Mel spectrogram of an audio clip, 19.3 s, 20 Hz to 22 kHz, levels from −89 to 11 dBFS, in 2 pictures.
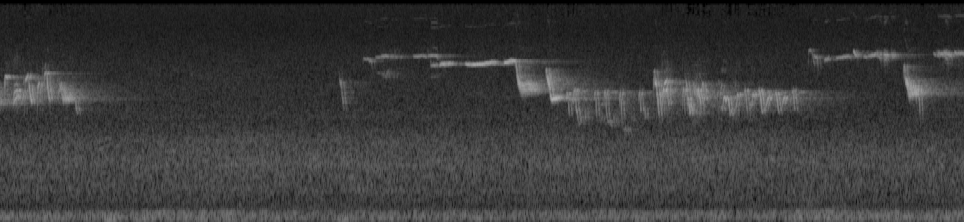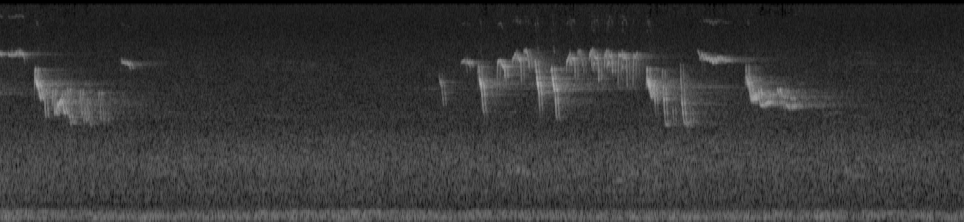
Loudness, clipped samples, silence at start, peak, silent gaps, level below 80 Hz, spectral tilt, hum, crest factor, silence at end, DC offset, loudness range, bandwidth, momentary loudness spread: -26 LUFS; under 0.1%; 0 s; -10 dBFS; none; -60 dBFS; 0.5 dB/octave; none; 22 dB; 0 s; under 0.1%; 16 LU; over 20 kHz; 23 LU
